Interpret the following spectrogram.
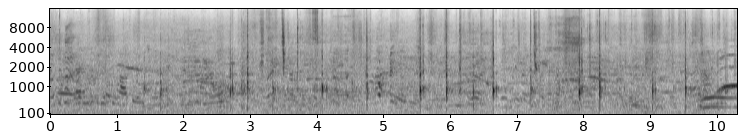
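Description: Handball rally: a series of sharp, irregularly spaced smacks as the ball is struck by hand and rebounds off the concrete wall and court, with voices talking in the background.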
